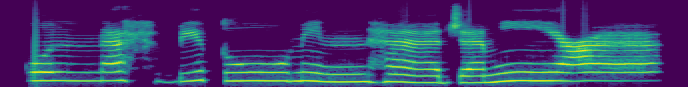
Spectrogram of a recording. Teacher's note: আপনার হায়ের যে হামস, যে বাতাস, এটা যেন পুরোটাই মুখ থেকে বের হয়, যেন নাকে না, যেন কুলনা না এরকম না হয়।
